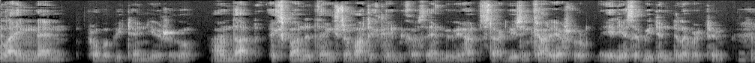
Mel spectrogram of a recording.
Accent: Glenelg, Scotland, United Kingdom; originally, we came from the West Coast, from a crofting background. In a small village in Glenelg, in the West Coast.

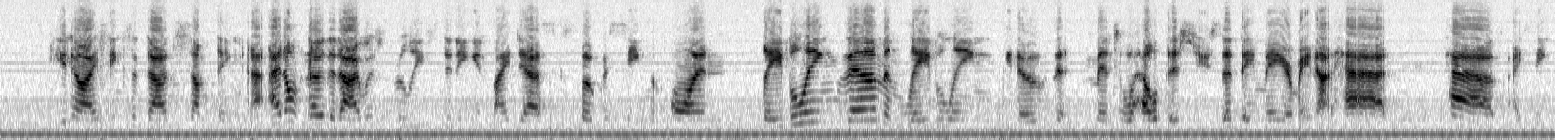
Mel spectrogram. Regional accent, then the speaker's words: Mississippi, United States; Yeah, I think a lot of it simply came from growing up in Mississippi. We're the poorest state in the country. We're the most rural state in the country. We're the least educated state in the country. But we're a great state.

